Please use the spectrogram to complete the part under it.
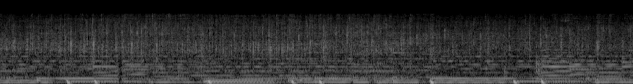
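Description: Garlic and ginger paste sizzles steadily in hot mustard oil, added after onion paste and a tempering of bay leaf, dried chilli, cumin and asafoetida; a continuous close frying crackle plays under background music.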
